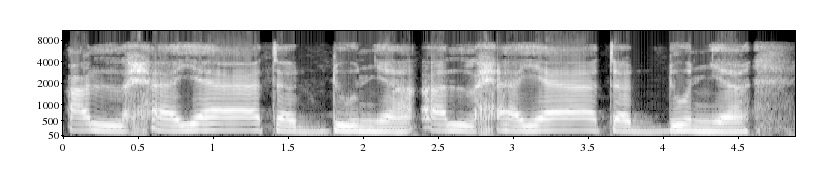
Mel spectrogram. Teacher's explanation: The ya on here on the word al-haya, it has been prolonged for only the duration of 1 second, which is another al-madul asli.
